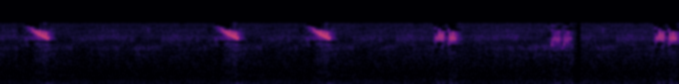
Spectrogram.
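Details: Russian swallow calling with clear, high, downslurred chirps spaced about a second or more apart, later notes doubled and buzzier, against a steady low hum.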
